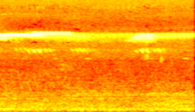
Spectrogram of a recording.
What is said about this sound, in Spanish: cuanto puso su cabeza en la almohada, se escuchaban grillos.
